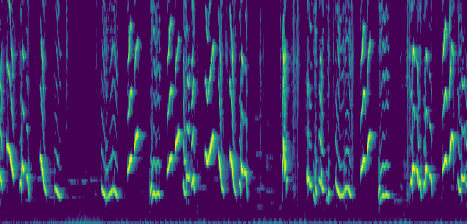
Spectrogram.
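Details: Vigorous Oriental magpie-robin song used to get unwilling birds singing: continuous high, twisting whistles and scratchy chirps delivered in quick succession, with a steady low background drone.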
